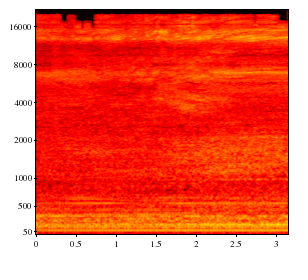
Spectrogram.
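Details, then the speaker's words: Loud steady compressor drone with a fast rough rattle over the hum, harsher than normal; fan appears blown and owner suspects a possible internal air leak. "I I got it outside the door too loud there to shut off this thing is on Fan's blown you can hear it might have an air leak inside there I got to check that out"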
